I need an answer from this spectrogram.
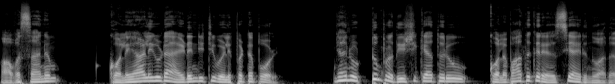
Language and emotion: Malayalam, surprised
